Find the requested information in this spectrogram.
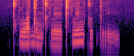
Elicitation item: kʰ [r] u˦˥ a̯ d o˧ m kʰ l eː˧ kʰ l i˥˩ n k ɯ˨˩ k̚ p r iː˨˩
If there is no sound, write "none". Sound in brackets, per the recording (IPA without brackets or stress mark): l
